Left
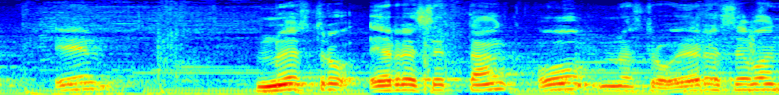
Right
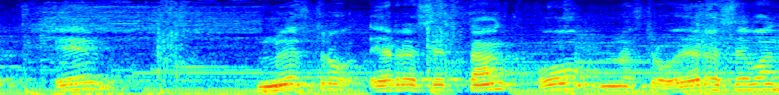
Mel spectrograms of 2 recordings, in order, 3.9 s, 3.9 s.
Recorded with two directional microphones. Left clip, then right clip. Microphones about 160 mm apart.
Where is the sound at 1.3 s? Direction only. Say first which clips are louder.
Left 8 dB; 45° left (ahead or behind).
